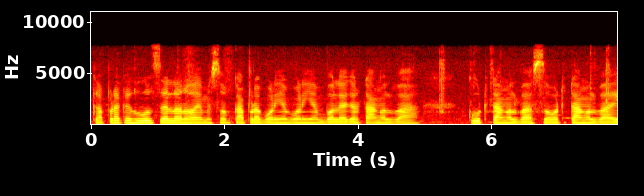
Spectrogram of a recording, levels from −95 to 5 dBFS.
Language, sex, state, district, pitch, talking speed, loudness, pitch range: Bhojpuri, female, Bihar, Muzaffarpur, 180 Hz, 145 wpm, -17 LUFS, 175-185 Hz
